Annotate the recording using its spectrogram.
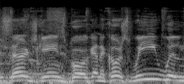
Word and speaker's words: Gainsbourg: So the song from your youth is this one by Serge Gainsbourg. That's how you pronounce it, isn't it? – Yeah, Gainsbourg, yeah. – I would have said Gainsbourg, but it's Gainsbourg.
